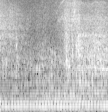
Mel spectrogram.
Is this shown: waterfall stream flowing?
no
